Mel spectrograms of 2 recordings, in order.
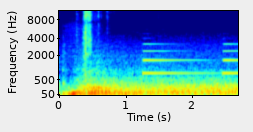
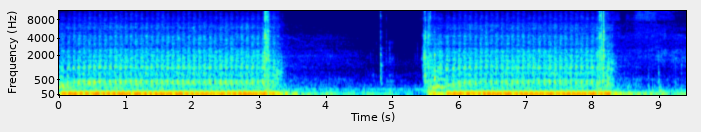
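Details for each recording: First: Truck that cranked but would not start, now starting after a blown fuse was replaced: keys jingle, then V8 settles into a deep, even idle with a steady dashboard chime; normal start and idle. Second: Truck V8 cranks strongly and quickly, not lagging or dragging, in two bursts but never fires; cranks but won't start, with no fuel getting to the engine.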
